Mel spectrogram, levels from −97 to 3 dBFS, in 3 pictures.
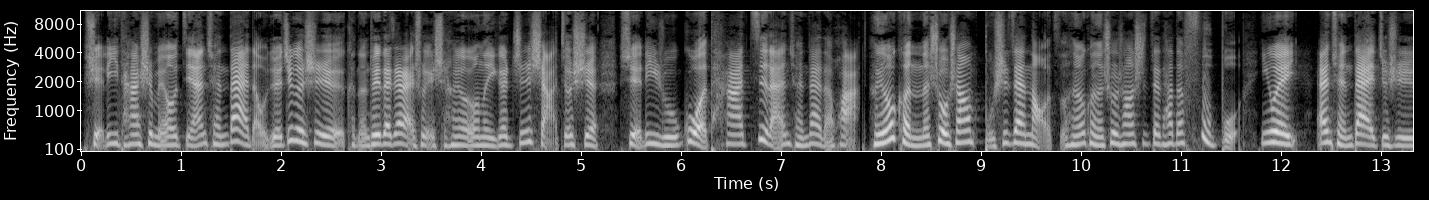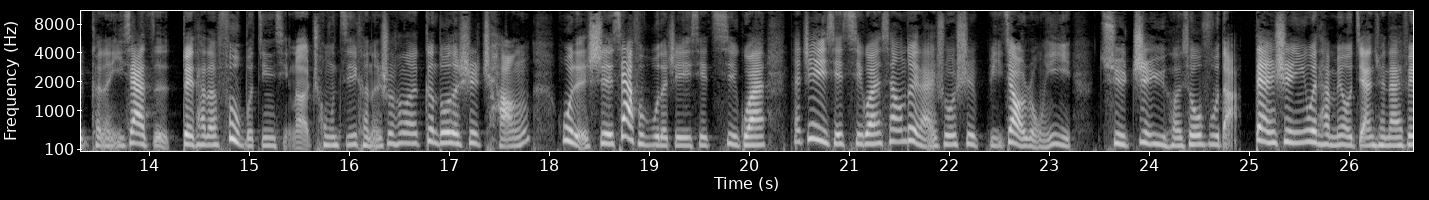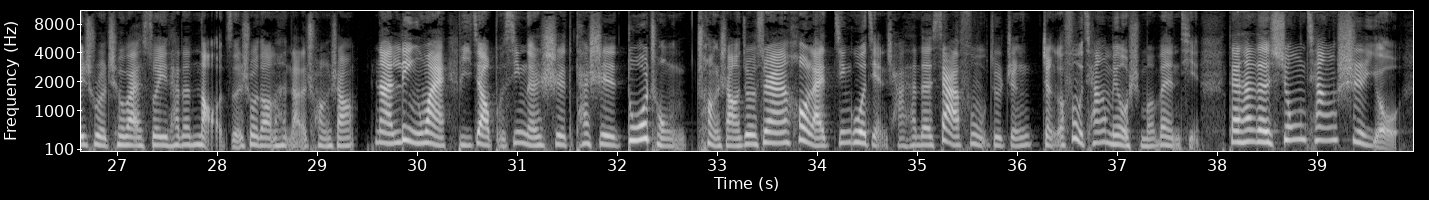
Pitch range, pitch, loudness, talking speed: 190-240 Hz, 215 Hz, -21 LUFS, 325 characters per minute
